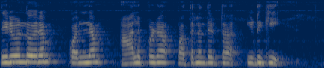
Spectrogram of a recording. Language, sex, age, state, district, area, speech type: Malayalam, female, 45-60, Kerala, Thiruvananthapuram, urban, spontaneous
